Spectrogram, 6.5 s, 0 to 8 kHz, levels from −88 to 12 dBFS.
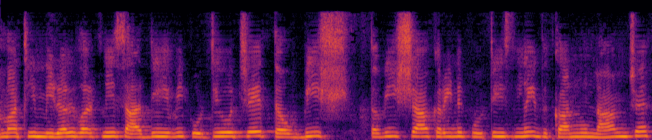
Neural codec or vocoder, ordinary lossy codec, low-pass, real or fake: codec, 16 kHz, 1.1 kbps, Voila-Tokenizer; none; none; fake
